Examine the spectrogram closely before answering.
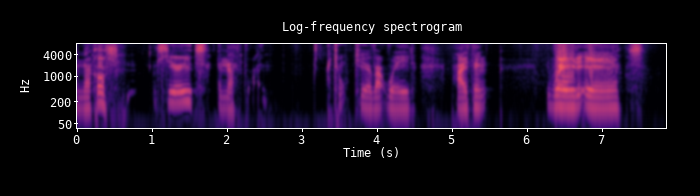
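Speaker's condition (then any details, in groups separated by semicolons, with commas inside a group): Cerebral palsy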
